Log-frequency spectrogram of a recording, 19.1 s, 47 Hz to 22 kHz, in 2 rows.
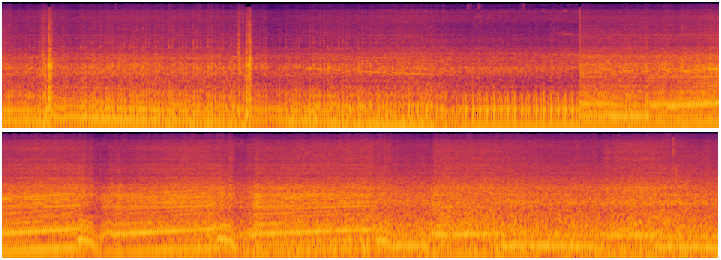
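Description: A Yamaha MT-07 motorcycle engine is heard while riding, a loud, continuous close-up drone whose pitch climbs and drops through repeated gear changes, with wind rush and no talk.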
